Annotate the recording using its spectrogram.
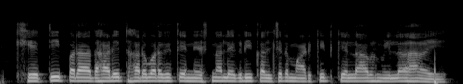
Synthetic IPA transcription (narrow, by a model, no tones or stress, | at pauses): kʰet̪ipəɾad̪ʱaɾit̪ɦəɾbəɾɡʱkenesnəleɡɾikəlt͡ʃəɾmaɾkeʈkelabʱmiləɦəj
